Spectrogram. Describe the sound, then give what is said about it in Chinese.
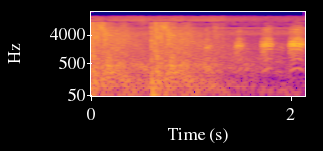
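Duck quacking: a grandmother's pet duck waddling about gives a few short, nasal quacks that grow louder toward the end, alone after a brief thud. “他看到奶奶心爱的鸭子摇摇摆摆地走着”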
